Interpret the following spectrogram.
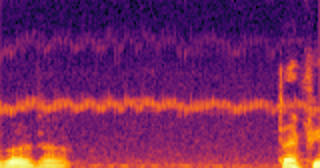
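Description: A man's voice speaking, falling silent for about a second and a quarter, then starting again near the end. A faint, steady, high-pitched tone runs underneath throughout.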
